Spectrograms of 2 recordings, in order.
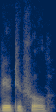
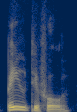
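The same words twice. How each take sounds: First: The first vowel is cut short. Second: The first vowel is held longer. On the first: The speaker calls it wrong. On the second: The speaker calls it right.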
